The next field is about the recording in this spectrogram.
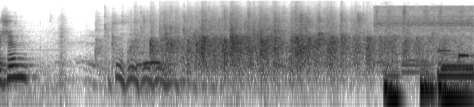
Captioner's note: applause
